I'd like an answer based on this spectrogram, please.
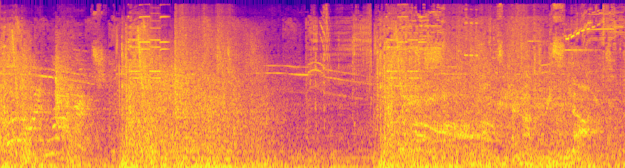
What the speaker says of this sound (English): They're firing rockets!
